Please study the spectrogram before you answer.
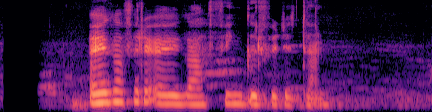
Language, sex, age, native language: Icelandic, female, 12, Icelandic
